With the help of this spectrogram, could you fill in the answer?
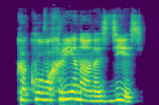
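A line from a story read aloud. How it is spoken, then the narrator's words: Barked. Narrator (Russian): рявкнул Райнер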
